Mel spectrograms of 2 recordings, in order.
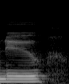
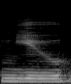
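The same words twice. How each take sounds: First: The oo vowel comes with no y sound. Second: A y sound comes before the oo vowel. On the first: This is the American pronunciation. "rather than new" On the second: This is the British pronunciation. "in U K English, they haven't dropped the y sound, so they will say new"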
